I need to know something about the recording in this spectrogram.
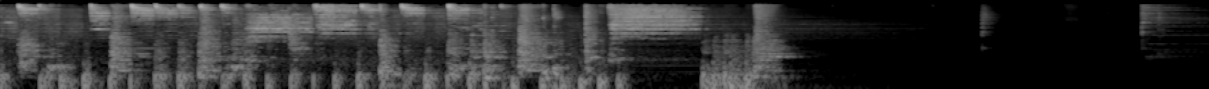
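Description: Acoustic drum kit played in a fast groove, with rapid bass drum strokes under snare and cymbals. About seven seconds in it ends on a final loud hit that dies away within a second, followed by near silence broken by a couple of light taps near the end.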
